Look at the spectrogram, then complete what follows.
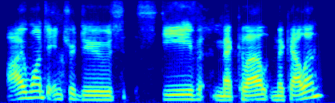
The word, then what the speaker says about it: MacLellan: And I want to introduce Steve MacLellan. Did I pronounce that right? In the East Coast, MacLellan, but anywhere else, you nailed it just perfectly.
